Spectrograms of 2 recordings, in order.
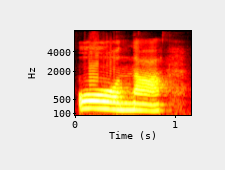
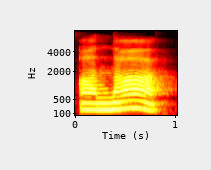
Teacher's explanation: We don't pronounce o when the syllable is not stressed.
